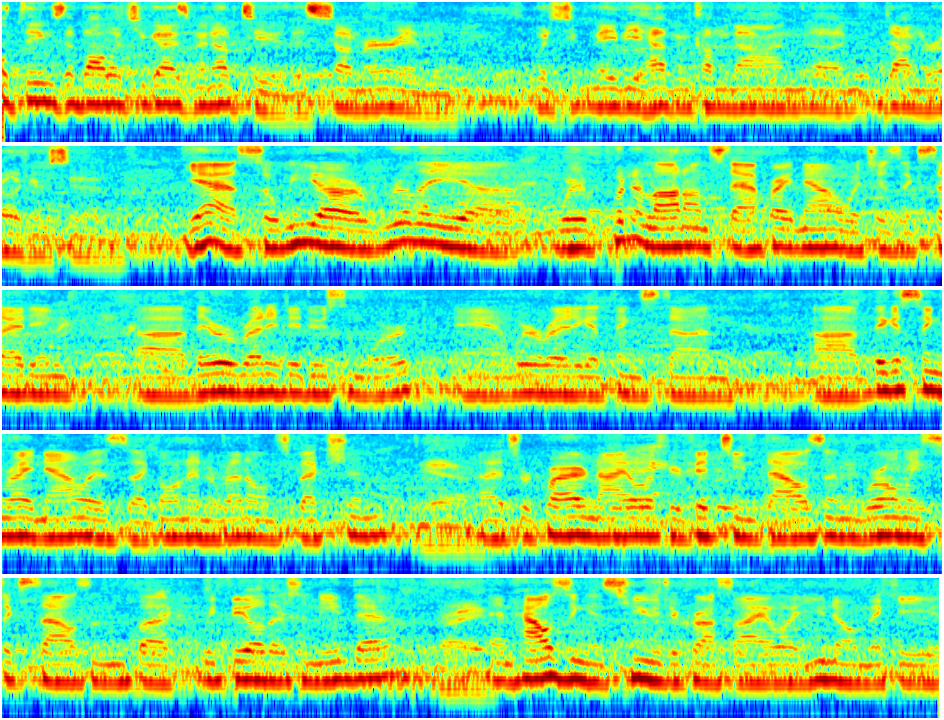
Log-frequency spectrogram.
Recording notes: We took The Square on the road! This month's episode features interviews with city officials in the Exhibit Hall at the 2018 Annual Conference & Exhibit in Council Bluffs.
